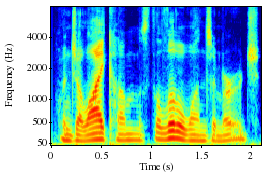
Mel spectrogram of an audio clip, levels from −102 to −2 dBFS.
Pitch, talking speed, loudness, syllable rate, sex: 125 Hz, 200 wpm, -19 LUFS, 6.2 syllables/s, male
